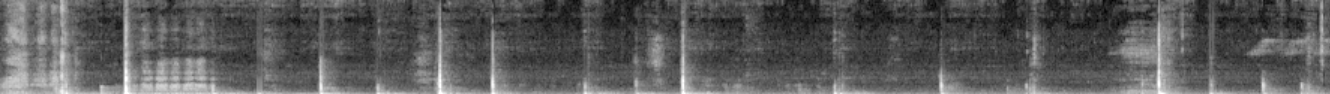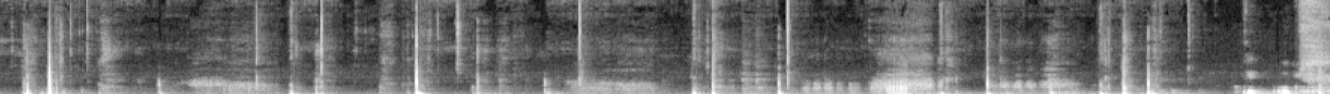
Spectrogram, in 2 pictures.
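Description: A lecturer erases a classroom board with a series of irregular, close scratchy swipes and rubs in bursts, with occasional faint murmuring between strokes.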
